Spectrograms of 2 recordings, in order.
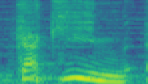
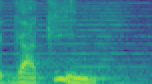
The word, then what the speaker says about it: Gakin: Dico quasi perché nel 45 giri è proprio fedelmente Gakin, anche se con CK, mentre nella videosigla iniziale presentano una C e non una G, cioè quindi Kakin e non Gakin. Come si sia arrivati a pronunciare dolce la G, non saprei dirlo. In giapponese comunque è pronunciato come si scrive Gakin.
